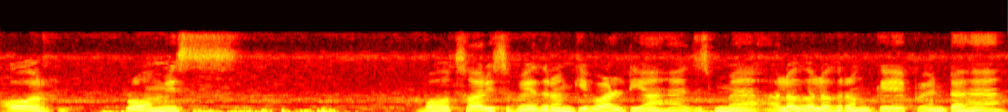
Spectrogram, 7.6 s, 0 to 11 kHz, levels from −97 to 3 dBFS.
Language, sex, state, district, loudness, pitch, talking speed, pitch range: Hindi, female, Haryana, Jhajjar, -14 LUFS, 210 Hz, 125 wpm, 200-220 Hz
